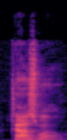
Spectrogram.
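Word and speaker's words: Tazewell: again uh as well taswell w t-a-s-e-w-e l l pronounced taz as in tasmanian devil uh let's see dan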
